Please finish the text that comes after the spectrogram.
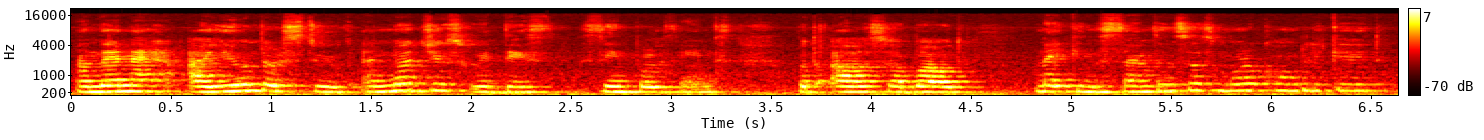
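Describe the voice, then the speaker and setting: A woman's voice: high-pitched, fairly even intonation, normal speed. A woman from Colombia with a Colombian Spanish accent, a native Spanish speaker giving an earnest talk to an audience and often restarting her words. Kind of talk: presentation to an audience. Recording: echoey hall, distant mic, background noise.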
